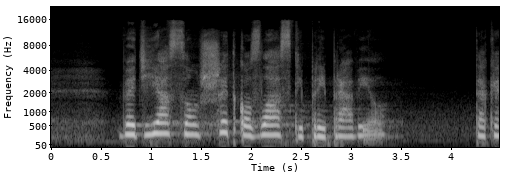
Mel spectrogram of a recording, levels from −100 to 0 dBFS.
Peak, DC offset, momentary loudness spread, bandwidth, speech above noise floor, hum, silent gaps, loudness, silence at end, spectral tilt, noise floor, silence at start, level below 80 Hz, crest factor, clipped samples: -16 dBFS; under 0.1%; 11 LU; 15.5 kHz; 40 dB; none; none; -32 LUFS; 0 s; -5 dB/octave; -71 dBFS; 0.7 s; -72 dBFS; 18 dB; under 0.1%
